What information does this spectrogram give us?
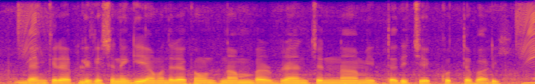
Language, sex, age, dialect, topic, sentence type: Bengali, male, 18-24, Standard Colloquial, banking, statement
